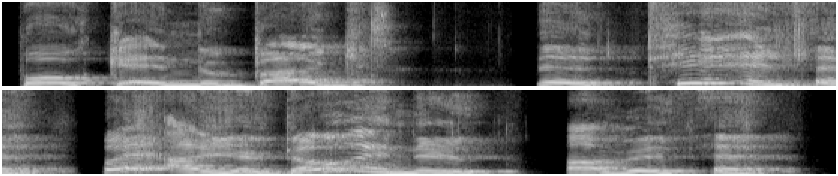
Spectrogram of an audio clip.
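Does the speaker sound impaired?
Yes: ataxic cerebral palsy; affects talking, taken very slow, talks word for word.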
